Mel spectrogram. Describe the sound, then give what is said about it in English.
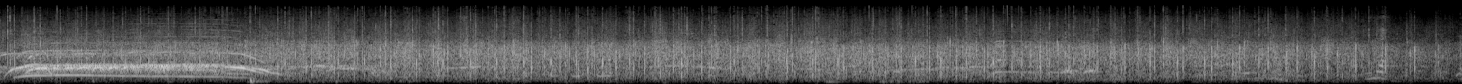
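A live show audience applauds loudly and steadily, with cheering and whoops near the start, and the clapping carries on for several seconds. “Please put your hands together and make wonderful Guilty Feminist woo-hooing noises for Amy Lamé and Alicia Wittmeyer.”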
